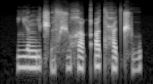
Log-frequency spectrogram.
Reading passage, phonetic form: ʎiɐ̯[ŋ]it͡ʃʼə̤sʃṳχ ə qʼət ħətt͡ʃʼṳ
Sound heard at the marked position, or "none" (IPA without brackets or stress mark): ŋ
